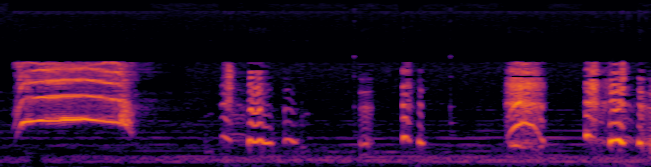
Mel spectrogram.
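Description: A woman lets out one long, high-pitched scream, then breaks into choppy, gasping sobs and whimpers, with another short anguished wail near the end.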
